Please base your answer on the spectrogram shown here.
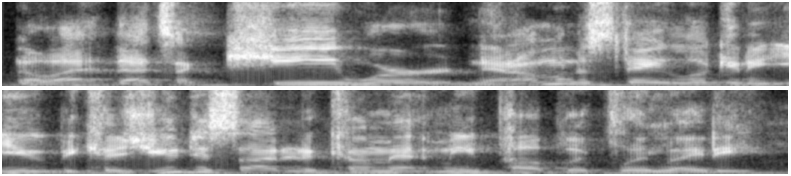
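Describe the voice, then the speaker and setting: A man's voice: fairly high pitch, sing-song, brisk, crowd noise, rough recording. A blunt, sarcastic man giving confrontational public comment at a meeting, swearing and accusing.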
